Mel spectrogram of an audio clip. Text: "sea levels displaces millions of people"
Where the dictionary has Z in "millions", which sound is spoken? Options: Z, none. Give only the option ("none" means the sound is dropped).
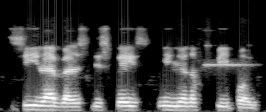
none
